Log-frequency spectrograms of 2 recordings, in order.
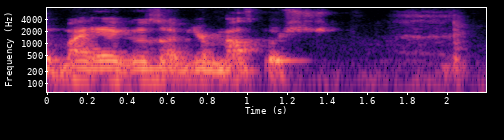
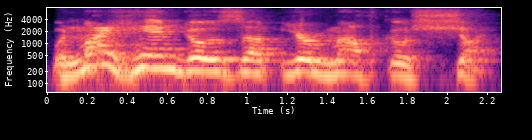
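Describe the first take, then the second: First: Muttered teacher rule. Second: Stern teacher. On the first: Repeating the teacher's rule to himself, muttered. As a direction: repeat the rule quietly to yourself. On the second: Teacher laying down the rule to a class, loud and stern. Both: Retold or imitated. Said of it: "that's what teachers do".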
